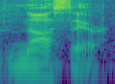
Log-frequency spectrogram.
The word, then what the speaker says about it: Nasir: And it's about um, Nasir? Nasir. I had to learn how to pronounce it correctly. The Persian pronunciation puts the emphasis on the first syllable, Nasir.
